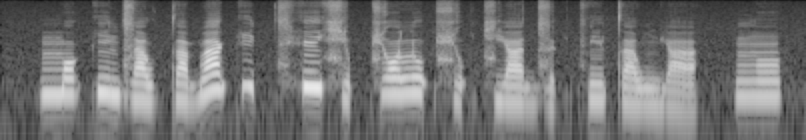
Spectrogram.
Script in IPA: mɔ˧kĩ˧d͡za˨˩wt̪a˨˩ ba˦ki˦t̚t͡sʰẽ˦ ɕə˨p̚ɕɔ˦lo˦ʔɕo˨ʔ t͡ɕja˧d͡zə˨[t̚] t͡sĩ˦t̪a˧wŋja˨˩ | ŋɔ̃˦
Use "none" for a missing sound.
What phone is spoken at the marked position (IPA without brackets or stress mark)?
k̚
